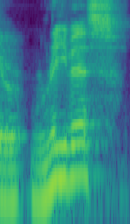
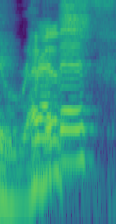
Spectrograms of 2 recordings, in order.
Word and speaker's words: Reavis: Because people say Reavis, but my family, we say Revis. Yeah. It's that REA. Yeah. Because you read a book, it's spelled the same.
